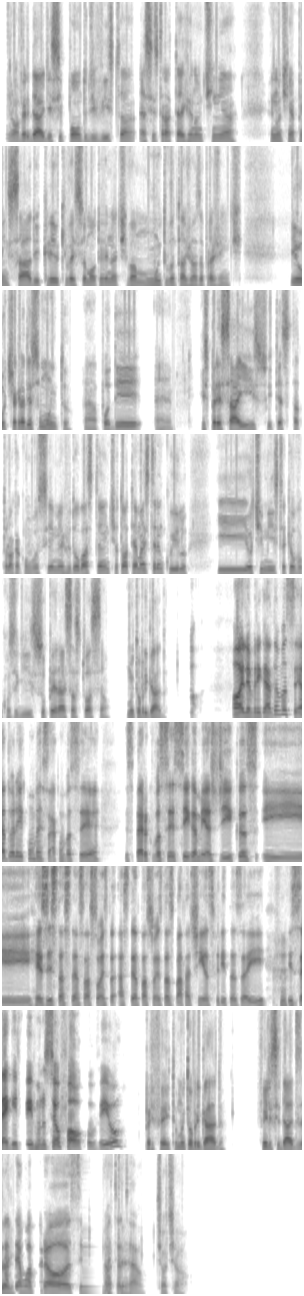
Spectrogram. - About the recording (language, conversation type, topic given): Portuguese, advice, Como posso fazer escolhas mais saudáveis quando janto fora?
- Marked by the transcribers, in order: distorted speech; tapping; drawn out: "e"; chuckle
